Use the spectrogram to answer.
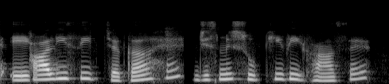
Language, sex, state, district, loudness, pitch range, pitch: Hindi, female, Uttar Pradesh, Etah, -19 LUFS, 200-255 Hz, 230 Hz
